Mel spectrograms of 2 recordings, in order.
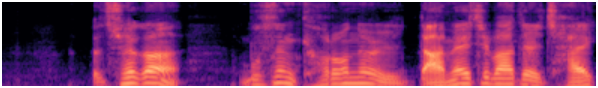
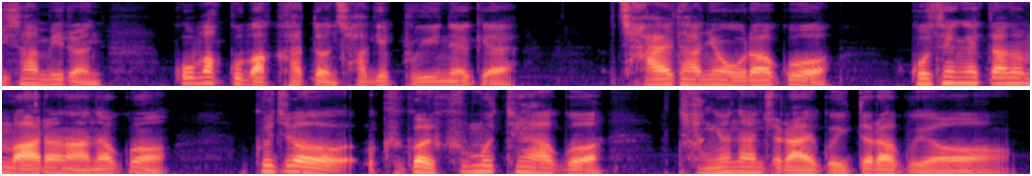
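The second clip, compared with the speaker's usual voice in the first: ordinary delivery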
